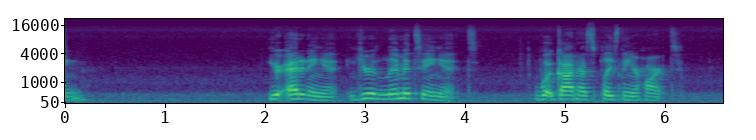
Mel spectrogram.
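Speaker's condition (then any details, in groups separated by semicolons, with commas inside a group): No condition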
